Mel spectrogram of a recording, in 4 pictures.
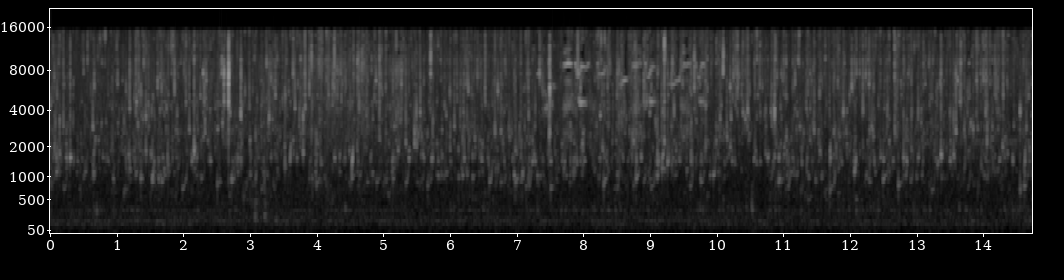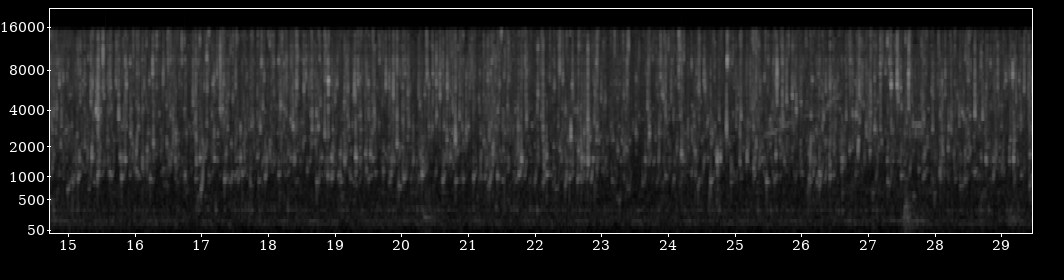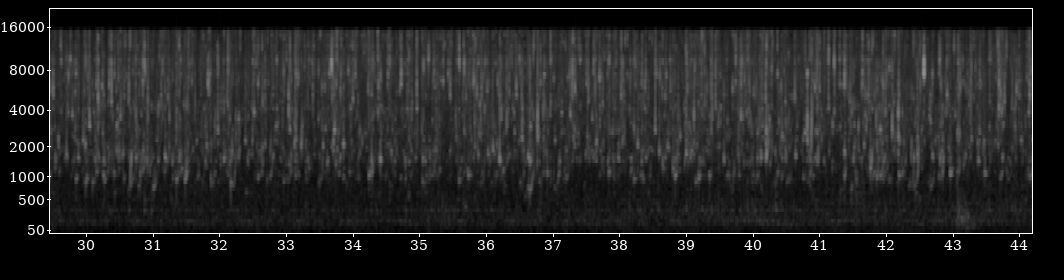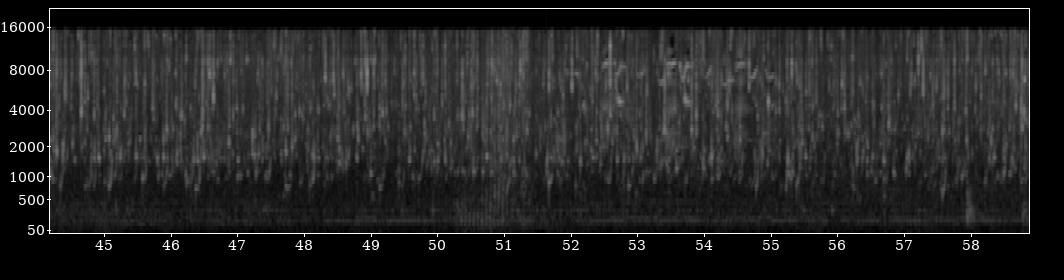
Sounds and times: small creek 0.0 - 58.8
birds 6.8 - 10.0
birds 50.4 - 55.8

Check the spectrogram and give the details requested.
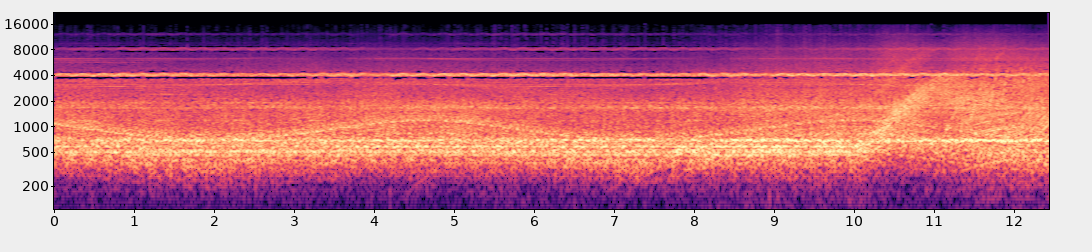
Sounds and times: vintage scifi drone 0.0 - 12.4

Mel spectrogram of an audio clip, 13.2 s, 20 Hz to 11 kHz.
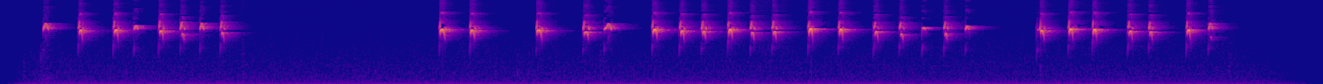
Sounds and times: sparrows 0.4 - 2.4
sparrows 4.4 - 9.8
bird call (decoy) 4.4 - 12.3
sparrows 10.4 - 12.3

